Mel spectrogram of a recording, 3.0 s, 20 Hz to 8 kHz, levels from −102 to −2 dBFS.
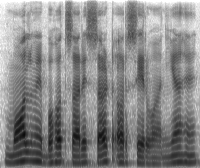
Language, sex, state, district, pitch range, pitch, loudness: Hindi, male, Jharkhand, Ranchi, 115-135 Hz, 125 Hz, -17 LUFS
